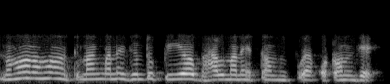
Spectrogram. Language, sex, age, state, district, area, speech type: Assamese, female, 60+, Assam, Dibrugarh, rural, conversation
